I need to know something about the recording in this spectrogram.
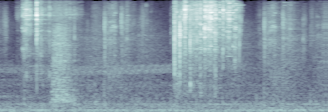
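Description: A metal locker door creaks open.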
